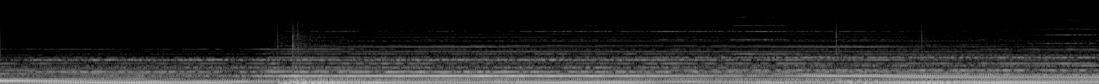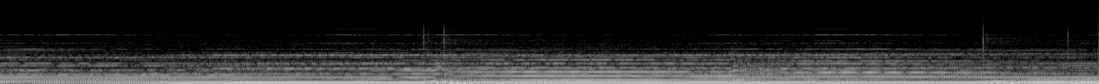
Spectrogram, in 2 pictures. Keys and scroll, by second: 5.9-7.6 typing.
